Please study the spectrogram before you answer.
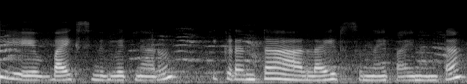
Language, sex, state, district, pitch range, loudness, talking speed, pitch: Telugu, female, Andhra Pradesh, Sri Satya Sai, 195-250 Hz, -15 LUFS, 90 wpm, 205 Hz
